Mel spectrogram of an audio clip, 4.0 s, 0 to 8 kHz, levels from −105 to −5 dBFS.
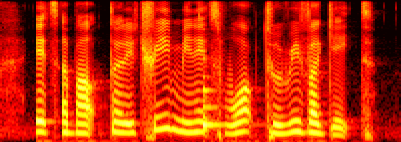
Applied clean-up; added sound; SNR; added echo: none; Bowed string instrument; 7 dB; none.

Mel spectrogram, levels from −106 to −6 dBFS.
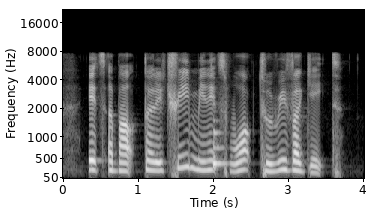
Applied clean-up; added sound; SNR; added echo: neural mask model RNNoise.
